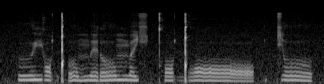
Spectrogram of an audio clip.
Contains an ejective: yes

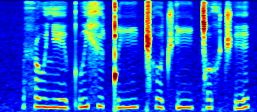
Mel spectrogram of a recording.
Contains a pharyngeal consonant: yes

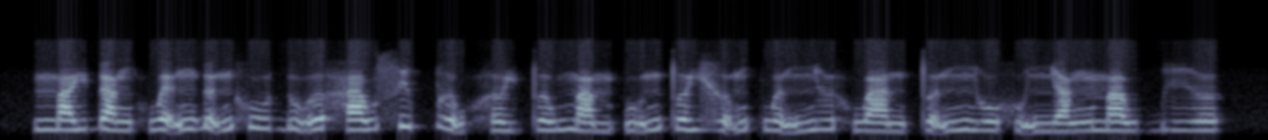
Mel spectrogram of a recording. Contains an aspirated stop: no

